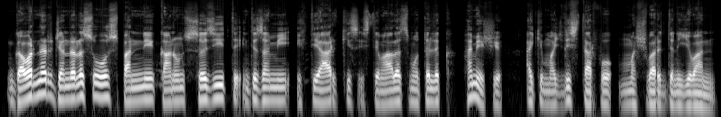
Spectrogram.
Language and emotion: Kashmiri, neutral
